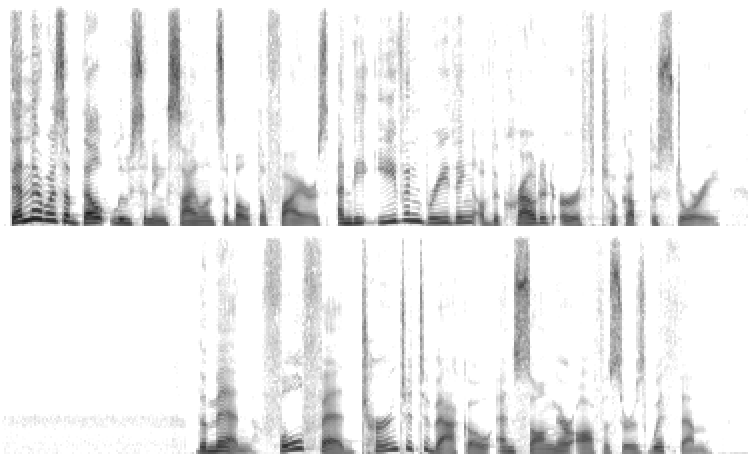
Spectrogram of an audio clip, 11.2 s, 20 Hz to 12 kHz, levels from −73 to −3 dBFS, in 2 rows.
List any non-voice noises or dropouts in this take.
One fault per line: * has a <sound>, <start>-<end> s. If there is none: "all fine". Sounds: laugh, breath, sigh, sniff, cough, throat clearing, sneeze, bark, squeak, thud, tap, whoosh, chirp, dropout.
all fine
